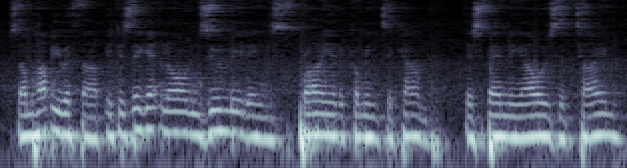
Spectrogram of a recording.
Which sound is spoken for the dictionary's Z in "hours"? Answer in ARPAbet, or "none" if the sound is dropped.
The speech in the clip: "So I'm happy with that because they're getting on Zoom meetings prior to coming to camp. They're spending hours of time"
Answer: Z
